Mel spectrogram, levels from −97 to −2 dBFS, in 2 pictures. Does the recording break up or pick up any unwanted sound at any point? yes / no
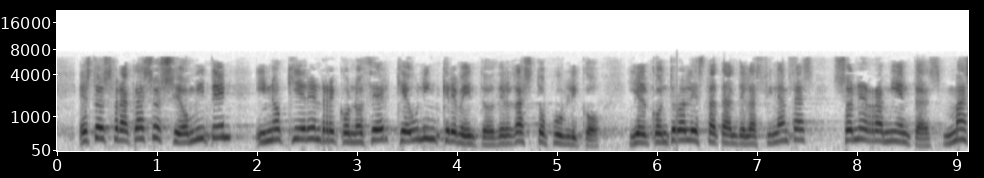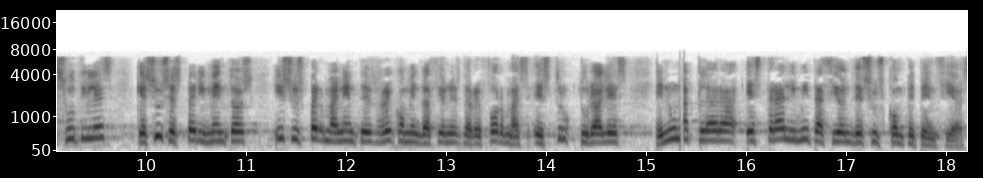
yes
